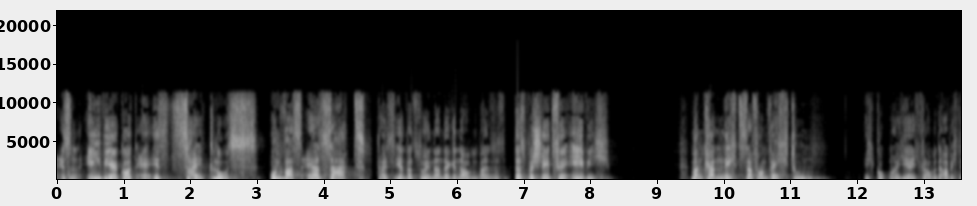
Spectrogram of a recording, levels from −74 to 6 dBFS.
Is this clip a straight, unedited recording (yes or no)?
no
